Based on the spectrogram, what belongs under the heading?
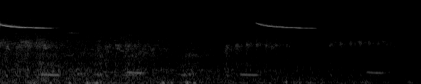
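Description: Eurasian penduline tit giving two thin, very high, drawn-out descending whistles about two and a half seconds apart, over faint background chirps and a soft outdoor hush.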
